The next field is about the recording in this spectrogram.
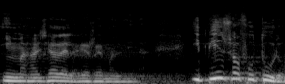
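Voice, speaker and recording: A man's dark, mellow tone comes at a fairly quick speed. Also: quiet background. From Patagonia, Santa Cruz, Argentina; Santa Cruz, Argentina. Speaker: audience member. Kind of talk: audience question. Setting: event hall with audience. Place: hall. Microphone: handheld.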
